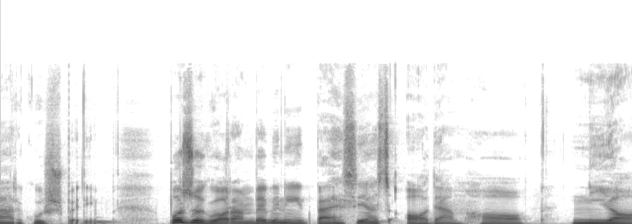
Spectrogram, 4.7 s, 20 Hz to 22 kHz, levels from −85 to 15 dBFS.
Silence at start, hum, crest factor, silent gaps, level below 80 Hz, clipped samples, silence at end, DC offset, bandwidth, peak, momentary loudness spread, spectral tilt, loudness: 0 s; none; 18 dB; none; -50 dBFS; under 0.1%; 0 s; under 0.1%; 15 kHz; 0 dBFS; 18 LU; -6.5 dB/octave; -19 LUFS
